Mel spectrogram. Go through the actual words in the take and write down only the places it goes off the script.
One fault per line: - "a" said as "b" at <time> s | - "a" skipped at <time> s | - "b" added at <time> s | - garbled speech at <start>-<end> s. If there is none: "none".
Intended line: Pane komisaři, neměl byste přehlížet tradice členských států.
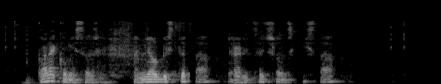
- "přehlížet" said as "států" at 1.9 s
